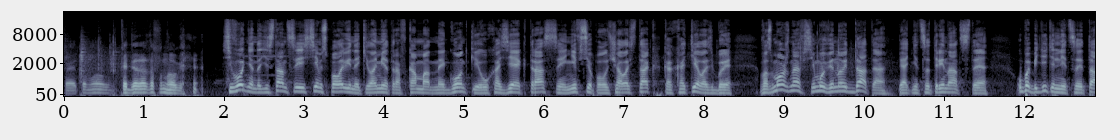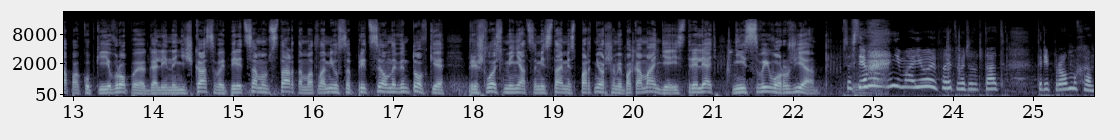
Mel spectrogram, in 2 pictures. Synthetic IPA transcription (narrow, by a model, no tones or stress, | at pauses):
pɐɛt̪əmʊkənʲdʲɪd̪at̪əfmnoɡə | sʲɪvodʲnʲənədʲɪst̪ant̪sɨɪsʲemʲspəlˠɐvʲinəjkʲɪlˠɐmʲe̞t̪ɾəfkɐmand̪nəjɡo̞nkʲɪuxɐzʲæjɪkt̪ɾasːɨnʲɪfsʲo̞pəlˠʊt͡ɕalˠəsʲt̪akːakxɐtʲe̞lˠəsʲbɨ | vɐzmo̞ʐnəfsʲɪmuvʲɪnojd̪at̪əpʲæt̚ʲnʲɪt̪sət̪ɾʲɪnat̪sɨ̥t̪əjə | ʊpəbʲɪdʲitʲɪlʲnʲɪt̪səɪt̪apəɐkupkʲɪjɪvɾo̞pɨɡɐlʲinɨnʲɪt͡ɕkasəvəjpʲeɾʲɪd̪samɨmst̪art̪əmɐt̪lˠɐmʲilˠsʲəpɾʲɪt̪sɛlˠnəvʲɪnt̪o̞fkʲɪpɾʲɪʂlˠo̞sʲmʲɪnʲat̪səmʲɪst̪amʲɪspɐrtʲnʲo̞rʂɨmʲɪpəkɐmanʲdʲɪːst̪ɾʲɪlʲætʲnʲɪːsːvəjɪvo̞ɾʊʐja | sɐfsʲemnʲɪmɐjoɪpɐɛt̪əmʊɾʲɪzʊlʲt̪at̪ːɾʲipɾomɨxə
